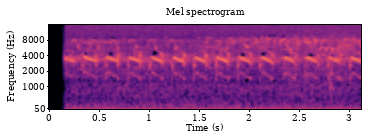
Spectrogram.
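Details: Eurasian wryneck giving a steady series of ringing, slightly downslurred nasal notes, about two per second, over a soft background hiss of outdoor noise.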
